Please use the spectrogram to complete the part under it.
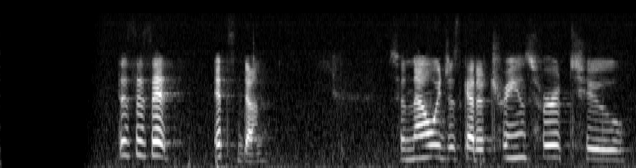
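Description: A woman talks calmly and warmly, close to a microphone.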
